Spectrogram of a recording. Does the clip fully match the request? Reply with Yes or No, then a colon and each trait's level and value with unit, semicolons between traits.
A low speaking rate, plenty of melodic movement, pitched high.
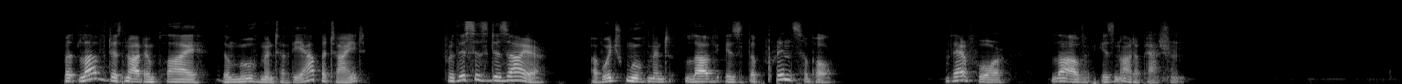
No: slow, 115 wpm; wide, 6.6 semitones; low, 130 Hz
